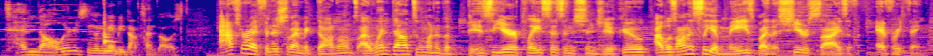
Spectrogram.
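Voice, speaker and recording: Rambling, excitable man vlogging. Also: mid-range voice. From California, USA. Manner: rambling, excitable, laughs often. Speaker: travel vlogger. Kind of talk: casual vlog narration.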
